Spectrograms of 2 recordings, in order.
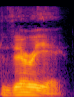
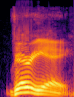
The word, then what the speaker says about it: Verier: Well, I think by the way, you've got name down great, but my last name is pronounced Verier. Verier. Okay, thank you. Rhymes with the the water.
